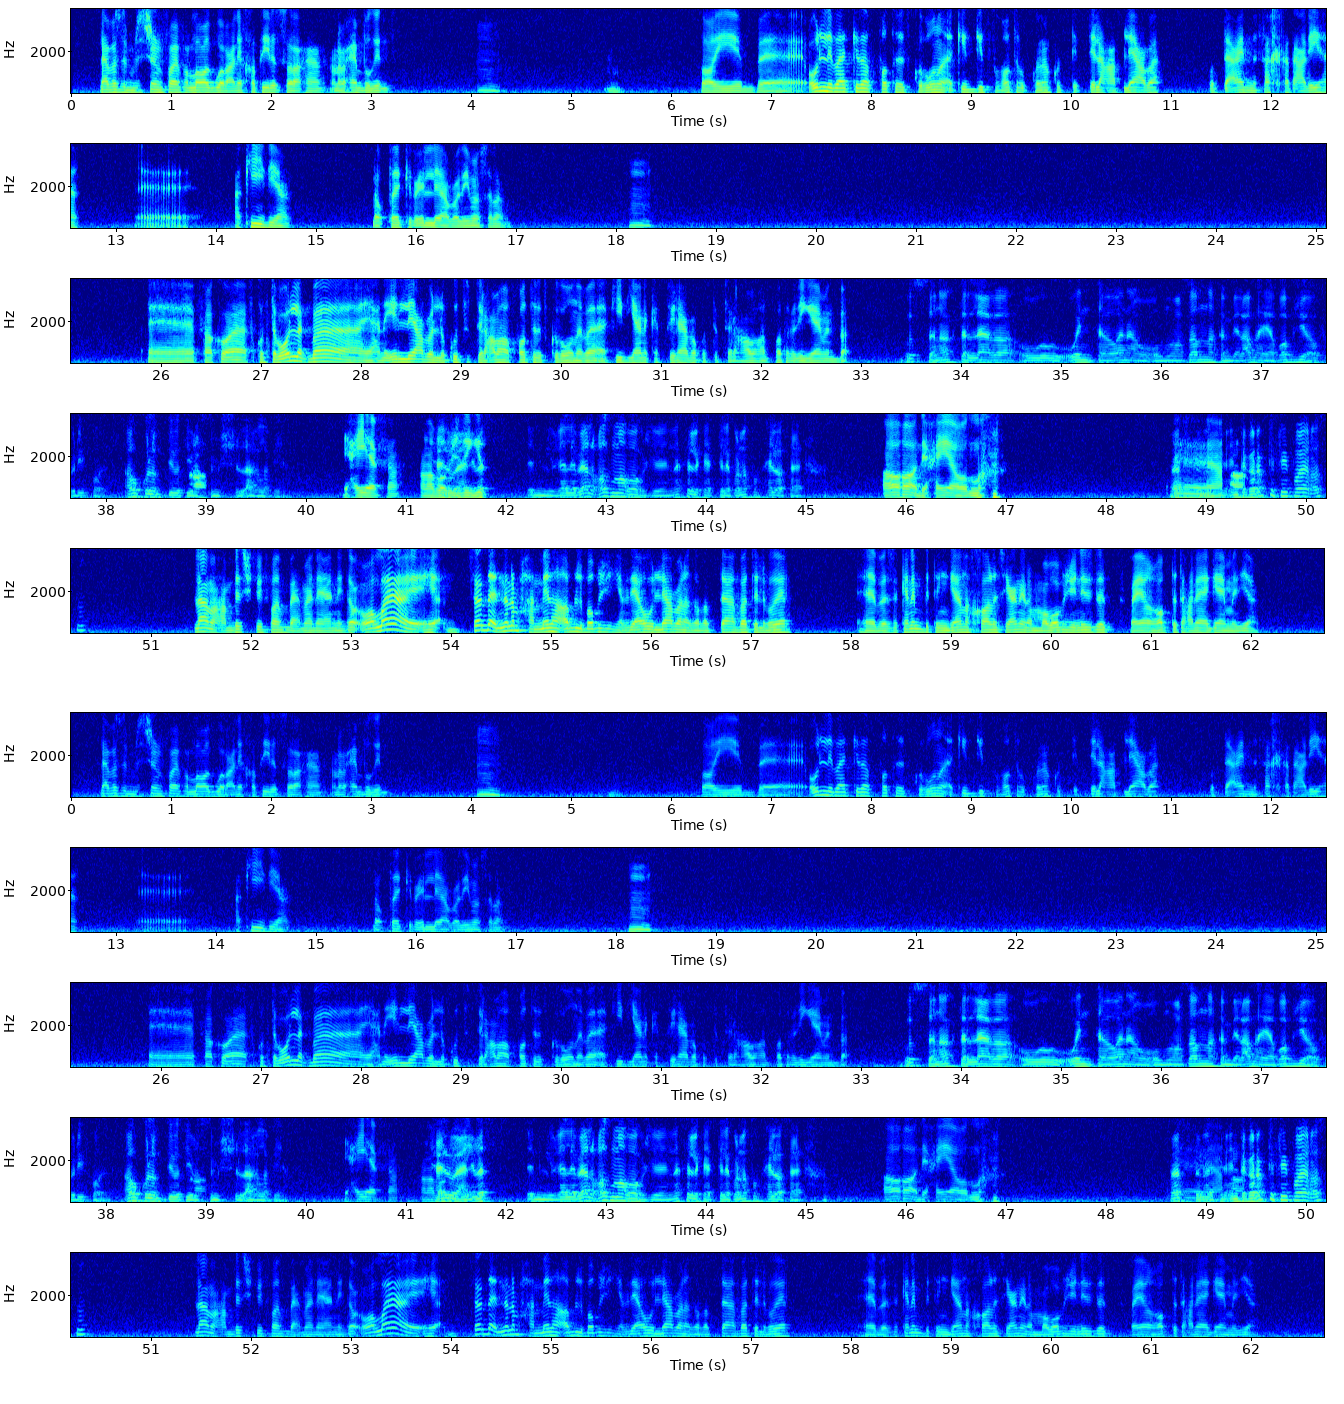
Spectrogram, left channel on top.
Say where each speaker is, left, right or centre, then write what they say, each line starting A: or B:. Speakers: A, on the left; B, on the right.
A: لا بس البلاي ستيشن 5 الله اكبر عليه خطير الصراحه يعني. انا بحبه جدا
B: امم
A: مم. طيب آه، قول لي بقى كده في فتره كورونا اكيد جيت في فتره كورونا كنت بتلعب لعبه كنت قاعد مفخد عليها آه، اكيد يعني لو فاكر ايه اللعبه دي مثلا
B: امم
A: آه، فك- آه، فكنت بقول لك بقى يعني ايه اللعبة اللي كنت بتلعبها في فترة كورونا بقى اكيد يعني كان في لعبة كنت بتلعبها الفترة دي جامد بقى
B: بص انا اكتر لعبه و... وانت وانا ومعظمنا كان بيلعبها هي بابجي او فري فاير او كول اوف ديوتي بس
A: اه
B: مش الاغلب يعني
A: دي حقيقة فعلا انا
B: حلو
A: بابجي
B: يعني
A: دي
B: بس
A: جبت
B: الغالبيه العظمى بابجي للناس اللي كانت تليفوناتهم حلوه ساعتها
A: <laughs> اه آه، دي حقيقة والله <laughs>
B: <laughs> بس
A: اه
B: لكن انت
A: آه.
B: جربت فري فاير اصلا
A: لا ما حبيتش فيه فرق بأمانة يعني جا- والله هي تصدق ان انا محملها قبل بابجي يعني دي اول لعبة انا جربتها باتل رويال آه، بس كانت بتنجانة خالص يعني لما بابجي نزلت فهي غطت عليها جامد يعني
